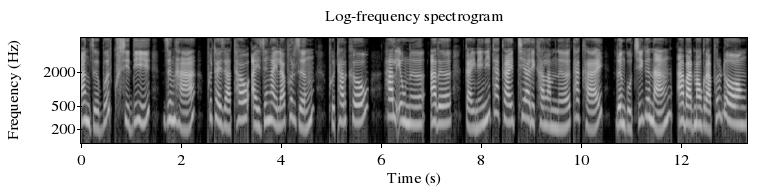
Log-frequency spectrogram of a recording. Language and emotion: Bodo, happy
